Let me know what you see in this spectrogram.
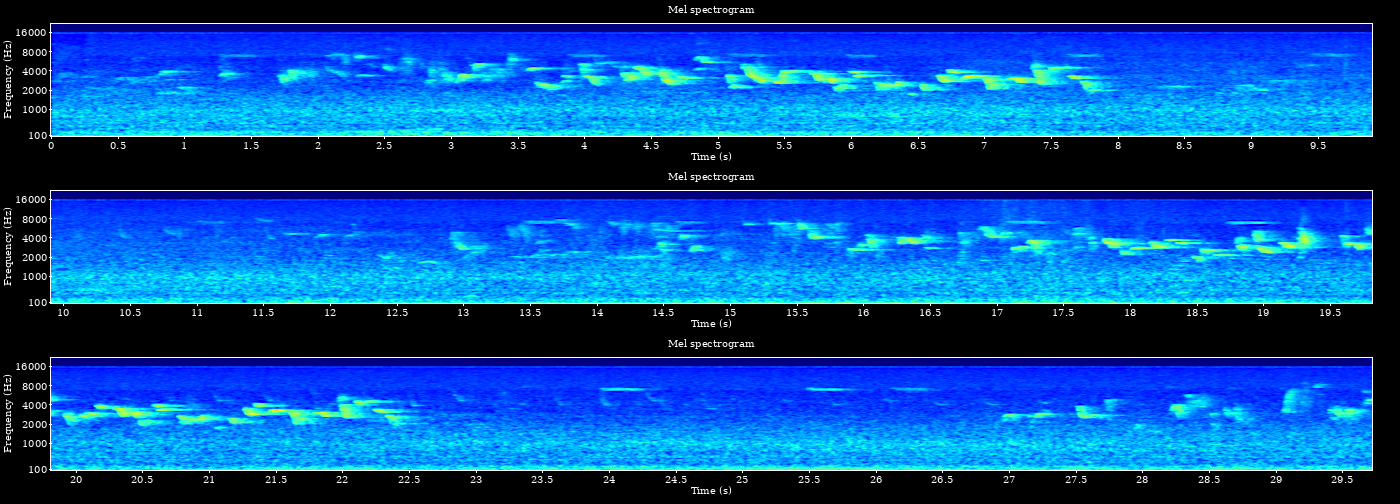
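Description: Birdsong in the background: bouts of rapid, high chirping notes from about two to eight seconds in, again from about thirteen to twenty-two seconds, and once more near the end, over steady low background noise.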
